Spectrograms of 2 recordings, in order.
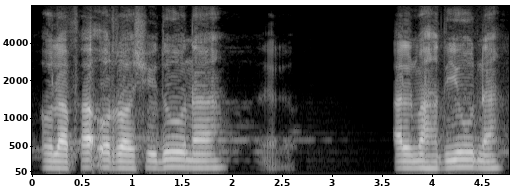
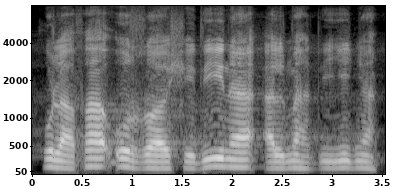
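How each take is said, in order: First: The last two words end in -una. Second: The last two words end in -ina. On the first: The speaker calls it wrong. "Bukan pakai waw, bukan pakai doma" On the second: The speaker calls it right. "Yang benar, ya, ... Pakai jer"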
